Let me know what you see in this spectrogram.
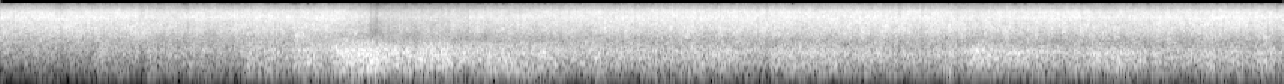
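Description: Heavy rain pouring steadily, with a rumble of thunder about two seconds in.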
